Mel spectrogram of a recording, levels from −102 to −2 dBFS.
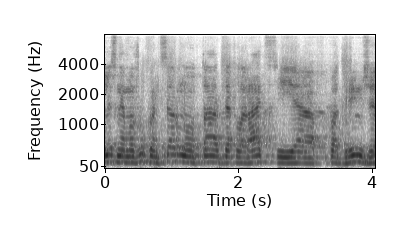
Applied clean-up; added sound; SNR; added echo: neural separator model SepFormer DNS4.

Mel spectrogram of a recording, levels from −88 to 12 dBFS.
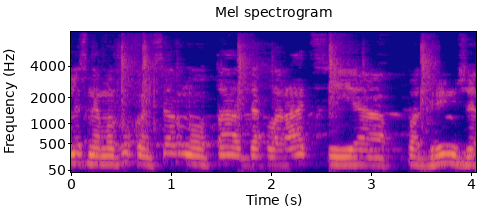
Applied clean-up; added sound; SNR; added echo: classical method WPE with log-MMSE.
